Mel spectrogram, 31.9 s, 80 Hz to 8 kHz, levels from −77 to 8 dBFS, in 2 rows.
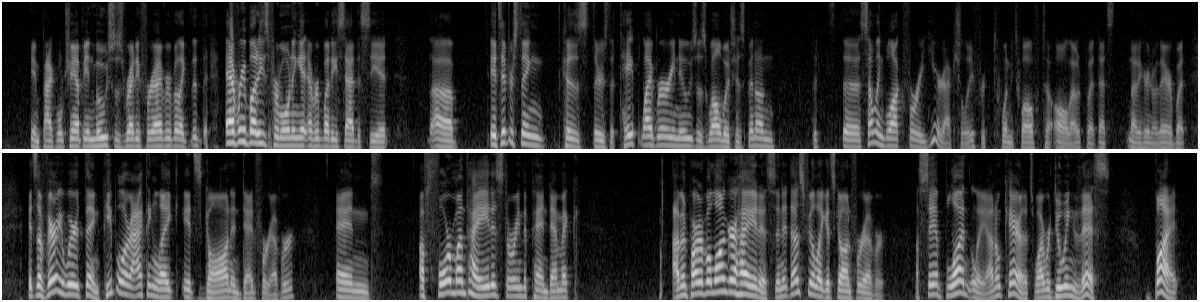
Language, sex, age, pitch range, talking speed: English, male, 30-49, 120-170 Hz, 190 wpm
